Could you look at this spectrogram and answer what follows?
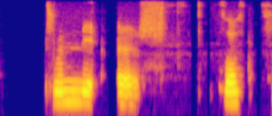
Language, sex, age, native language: Icelandic, female, 8, Icelandic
